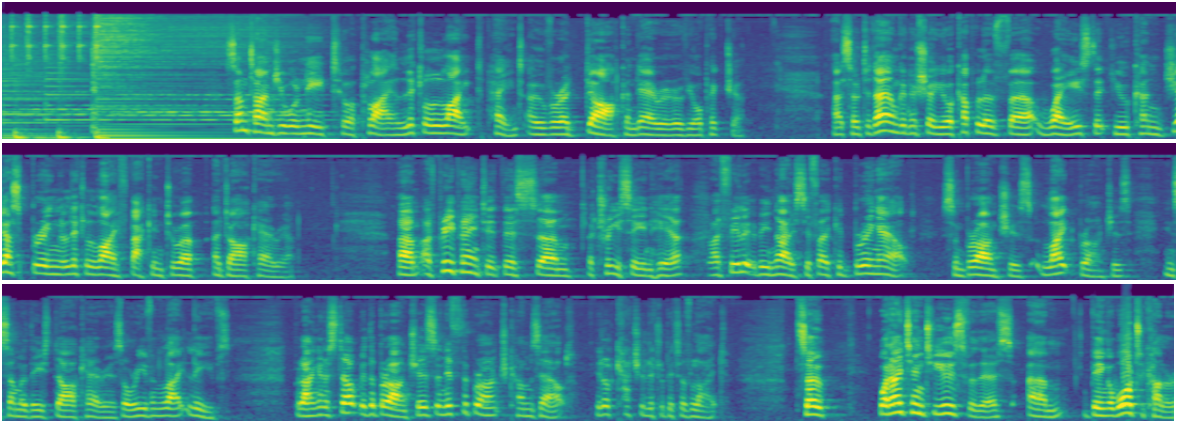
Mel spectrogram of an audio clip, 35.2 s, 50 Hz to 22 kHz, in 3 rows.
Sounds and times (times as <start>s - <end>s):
Speech: 2.3s - 7.5s, 8.3s - 14.7s, 15.7s - 25.8s, 26.4s - 30.8s, 31.4s - 35.2s.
